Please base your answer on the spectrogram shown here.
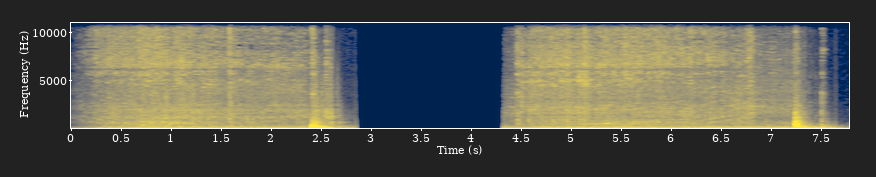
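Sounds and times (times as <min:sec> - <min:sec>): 
cupboard door opening and closing: 0:07.1 - 0:07.7.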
